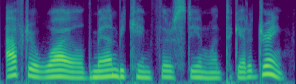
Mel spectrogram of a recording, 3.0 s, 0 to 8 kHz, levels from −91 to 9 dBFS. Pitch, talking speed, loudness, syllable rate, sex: 175 Hz, 265 wpm, -17 LUFS, 6.5 syllables/s, female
